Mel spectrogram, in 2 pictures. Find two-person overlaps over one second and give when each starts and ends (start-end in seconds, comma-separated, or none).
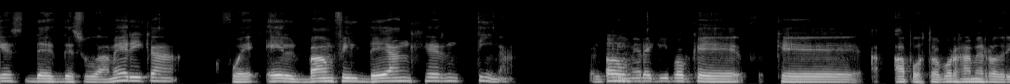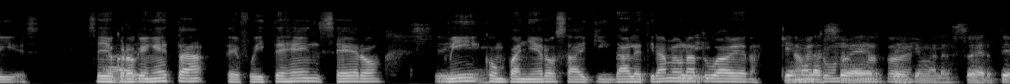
17.9-19.3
